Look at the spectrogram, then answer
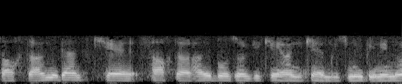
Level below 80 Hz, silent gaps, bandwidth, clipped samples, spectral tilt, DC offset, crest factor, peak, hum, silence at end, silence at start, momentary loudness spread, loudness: -62 dBFS; none; 4 kHz; under 0.1%; -4.5 dB/octave; under 0.1%; 12 dB; -6 dBFS; none; 0 s; 0 s; 3 LU; -19 LUFS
